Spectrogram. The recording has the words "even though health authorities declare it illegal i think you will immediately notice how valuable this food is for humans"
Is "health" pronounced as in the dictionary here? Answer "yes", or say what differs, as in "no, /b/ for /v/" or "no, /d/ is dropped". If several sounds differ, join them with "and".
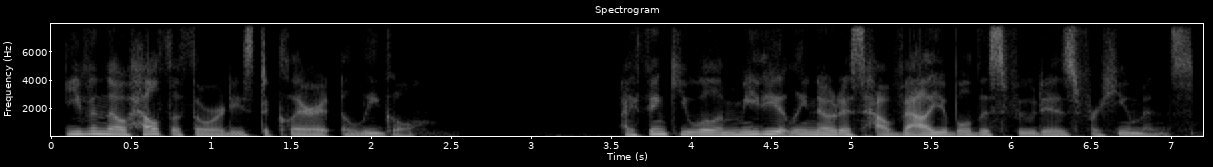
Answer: yes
